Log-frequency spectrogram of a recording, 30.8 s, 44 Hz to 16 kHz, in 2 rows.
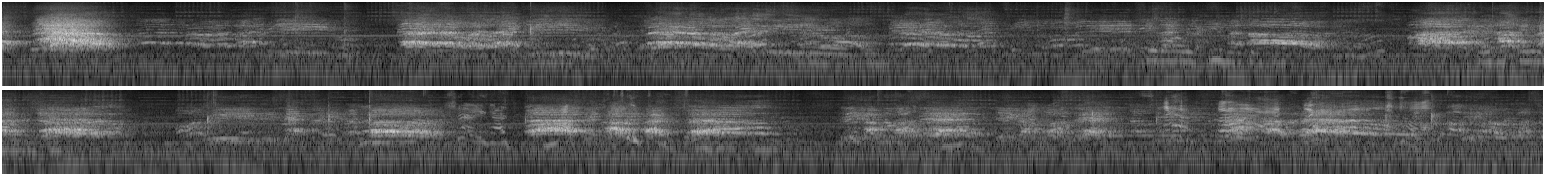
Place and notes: Coimbra-B, Coimbra, Portugal - Coimbra B train station
trains, kids singing and playing games on the platform, train announcements, people talking
Baixo Mondego, Centro, Portugal, 7 August, ~19:00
